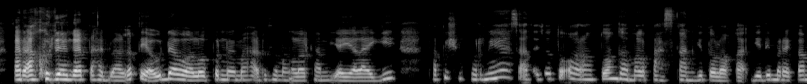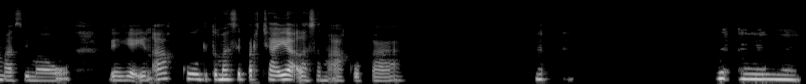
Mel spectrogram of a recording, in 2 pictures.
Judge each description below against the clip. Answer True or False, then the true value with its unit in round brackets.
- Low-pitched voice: False (215 Hz)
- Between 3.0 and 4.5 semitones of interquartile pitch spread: True (3.4 semitones)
